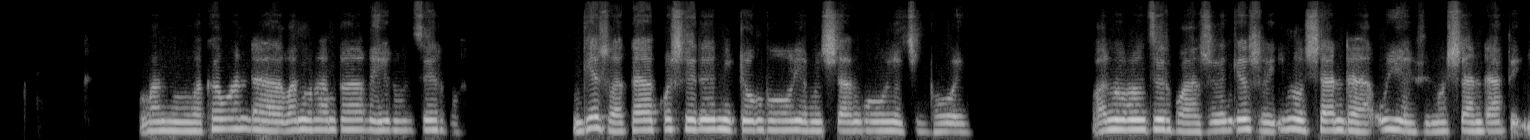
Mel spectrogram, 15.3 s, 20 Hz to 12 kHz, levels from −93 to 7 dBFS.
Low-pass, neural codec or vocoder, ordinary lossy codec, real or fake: 10.8 kHz; codec, 44.1 kHz, 2.6 kbps, DAC; Opus, 16 kbps; fake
